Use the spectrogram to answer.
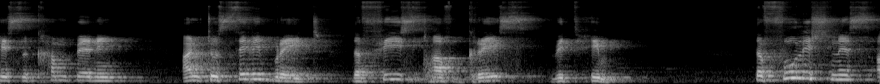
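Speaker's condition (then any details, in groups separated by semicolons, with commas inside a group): No condition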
